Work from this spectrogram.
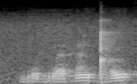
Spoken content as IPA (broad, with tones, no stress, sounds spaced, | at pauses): ɡ u˩ b w ə˩ ɦ ə̃˨˦ ɡ͡ǃ ə˨˦ w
